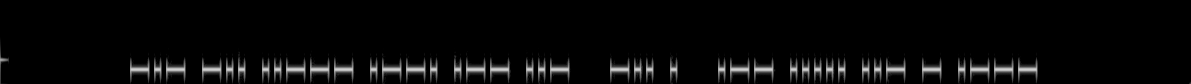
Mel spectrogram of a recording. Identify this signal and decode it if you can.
Morse code, heard as a keyed tone, about 20 wpm, 700 Hz. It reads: KD2PWU DE W5UTJ
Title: USA Callsign DE Callsign 20wpm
